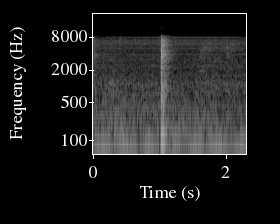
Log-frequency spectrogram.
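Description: A single sharp click about a second in, over a faint steady background hum.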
